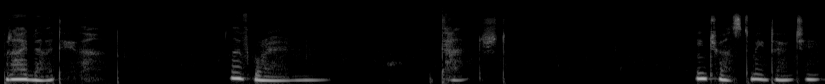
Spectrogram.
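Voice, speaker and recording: A woman with a British accent playing a possessive, seductive vampire mistress in a whispered, breathy ASMR roleplay, doting yet condescending and coolly menacing. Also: medium pitch, extremely slow, pauses often, dark tone, no echo, exaggerated voice.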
